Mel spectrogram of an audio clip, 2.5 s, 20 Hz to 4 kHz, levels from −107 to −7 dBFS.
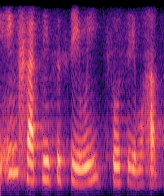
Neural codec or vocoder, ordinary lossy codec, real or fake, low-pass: codec, 24 kHz, 0.5 kbps, DualCodec; AAC, 24 kbps; fake; 3.6 kHz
